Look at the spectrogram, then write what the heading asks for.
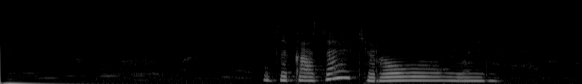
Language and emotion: Russian, sad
